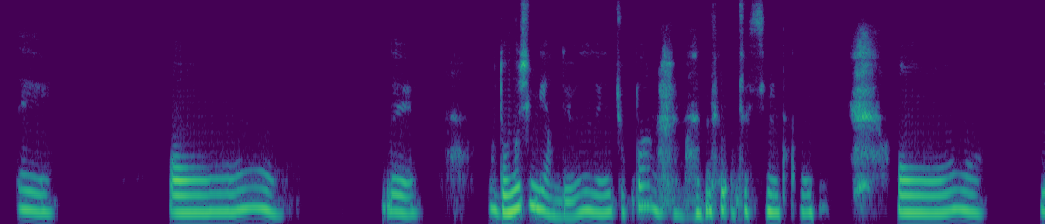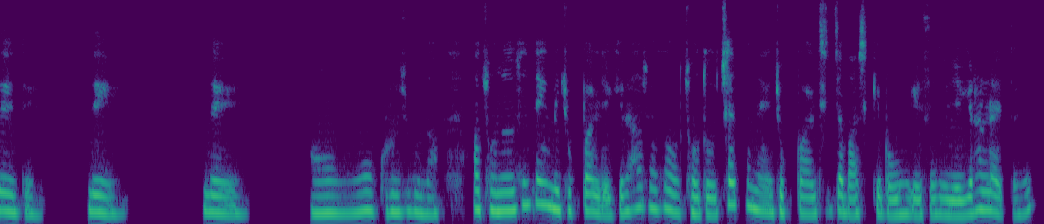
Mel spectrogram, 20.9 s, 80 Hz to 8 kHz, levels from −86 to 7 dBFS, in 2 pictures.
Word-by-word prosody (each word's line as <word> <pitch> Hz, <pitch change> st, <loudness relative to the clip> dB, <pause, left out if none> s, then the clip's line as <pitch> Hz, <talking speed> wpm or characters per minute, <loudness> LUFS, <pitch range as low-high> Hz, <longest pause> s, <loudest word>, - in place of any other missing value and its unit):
네. 195 Hz, -4 st, 0 dB, 1.1 s
어. 190 Hz, +3 st, +4 dB, 1.0 s
네. 190 Hz, -7 st, 0 dB, 0.8 s
어 215 Hz, -, +1 dB
너무 190 Hz, +4 st, +10 dB
신기한데요, 185 Hz, -12 st, +3 dB
선생님. 190 Hz, 0 st, +1 dB
족발을 230 Hz, +4 st, -3 dB, 0.2 s
만들어 190 Hz, +5 st, 0 dB
드신다니. 185 Hz, -1 st, -2 dB, 0.8 s
어. 185 Hz, +1 st, +4 dB, 0.6 s
네네. 195 Hz, -3 st, 0 dB, 0.7 s
네. 185 Hz, -4 st, -1 dB, 0.9 s
네. 180 Hz, -2 st, -1 dB, 0.7 s
어 180 Hz, +2 st, -2 dB
그러시구나. 185 Hz, -2 st, -4 dB, 0.4 s
아 -, -, +4 dB
저는 200 Hz, 0 st, +3 dB
선생님이 260 Hz, -2 st, +1 dB
족발 195 Hz, -2 st, -1 dB
얘기를 175 Hz, +5 st, -3 dB
하셔서 220 Hz, -4 st, -3 dB
저도 170 Hz, -2 st, -1 dB
최근에 240 Hz, -7 st, 0 dB
족발 175 Hz, -2 st, -3 dB
진짜 195 Hz, +1 st, -2 dB
맛있게 170 Hz, +1 st, -4 dB
먹은 165 Hz, +1 st, -1 dB
게 160 Hz, -, 0 dB
있어서 165 Hz, 0 st, -4 dB
얘기를 160 Hz, +5 st, +2 dB
할라 205 Hz, -2 st, +1 dB
했더니 165 Hz, +2 st, -7 dB
185 Hz, 220 characters per minute, -29 LUFS, 180-205 Hz, 1.1 s, 너무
